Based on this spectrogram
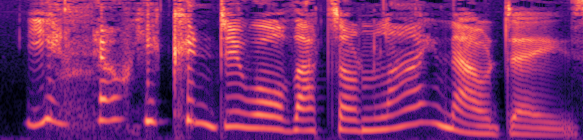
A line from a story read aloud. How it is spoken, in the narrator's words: he chuckled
